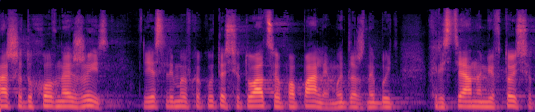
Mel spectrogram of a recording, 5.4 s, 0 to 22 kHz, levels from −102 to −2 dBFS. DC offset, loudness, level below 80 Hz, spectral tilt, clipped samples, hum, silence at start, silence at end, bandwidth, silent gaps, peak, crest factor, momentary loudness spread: under 0.1%; -34 LUFS; -80 dBFS; -3.5 dB/octave; under 0.1%; none; 0 s; 0 s; 16.5 kHz; none; -14 dBFS; 22 dB; 11 LU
